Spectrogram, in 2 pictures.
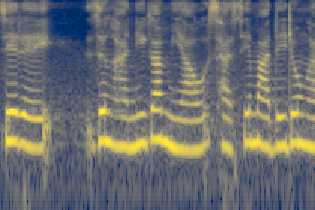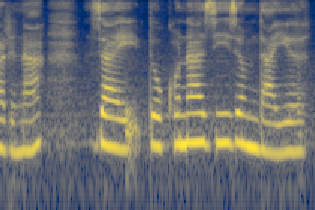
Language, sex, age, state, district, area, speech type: Bodo, female, 18-30, Assam, Kokrajhar, rural, spontaneous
